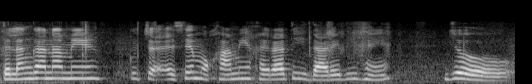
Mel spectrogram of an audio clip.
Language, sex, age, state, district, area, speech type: Urdu, female, 60+, Telangana, Hyderabad, urban, spontaneous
